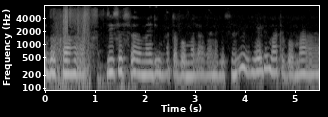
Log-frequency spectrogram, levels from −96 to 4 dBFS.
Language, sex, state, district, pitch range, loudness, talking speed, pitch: Telugu, female, Andhra Pradesh, Srikakulam, 205-230 Hz, -38 LUFS, 100 wpm, 215 Hz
